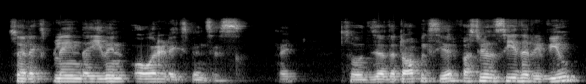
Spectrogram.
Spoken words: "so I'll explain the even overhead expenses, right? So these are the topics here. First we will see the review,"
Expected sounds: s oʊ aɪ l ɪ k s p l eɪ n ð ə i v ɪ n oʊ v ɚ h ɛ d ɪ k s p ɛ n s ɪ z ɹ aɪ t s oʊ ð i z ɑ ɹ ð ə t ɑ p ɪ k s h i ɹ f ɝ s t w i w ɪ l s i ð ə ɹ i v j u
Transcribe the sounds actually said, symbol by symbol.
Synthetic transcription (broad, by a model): s oʊ aɪ l ɪ k s p l eɪ n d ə i v ɪ n oʊ v ɚ h ɛ d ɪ k s p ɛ n s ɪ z ɹ aɪ t s oʊ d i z ɑ ɹ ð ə t ɑ p ɪ k s h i ɹ f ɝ s t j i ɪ l s i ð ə ɹ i v j u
